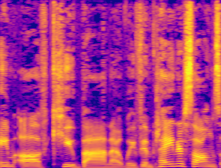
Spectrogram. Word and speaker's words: Qbanaa: and my Cuban culture so obviously Cubana is for kubana but the way that Irish people would say a Cuban it's like pronounce it kind of like with a Q so you know Cubana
